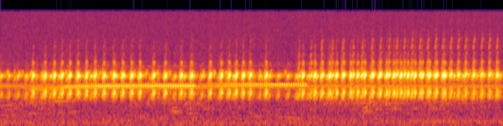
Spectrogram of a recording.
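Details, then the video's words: Tree frogs in a north-east Italian pond on an April night, croaking in dense, overlapping pulsed bursts without pause, several callers together; a mole cricket's even trill sounds under them for the first five seconds. "relaxing singing tree frogs in pond"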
